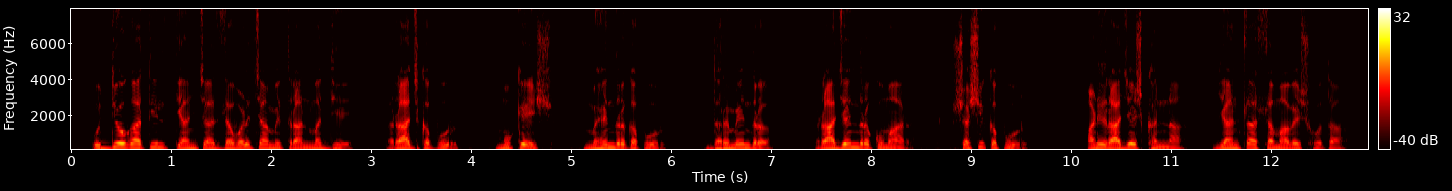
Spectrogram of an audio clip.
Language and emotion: Marathi, neutral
